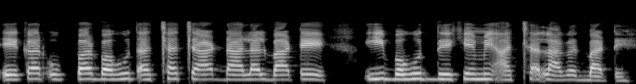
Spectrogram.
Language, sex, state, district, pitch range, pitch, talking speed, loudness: Bhojpuri, female, Uttar Pradesh, Ghazipur, 225-250 Hz, 235 Hz, 130 wpm, -14 LUFS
